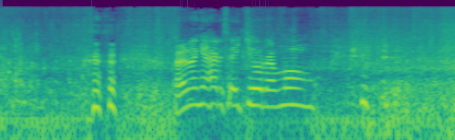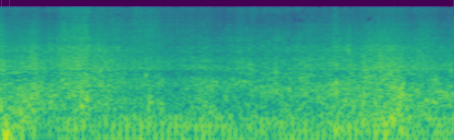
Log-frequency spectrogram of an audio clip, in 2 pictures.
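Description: Small waves wash and lap onto the shore.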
